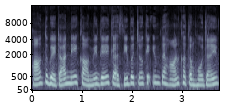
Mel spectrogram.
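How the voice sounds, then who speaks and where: A woman's voice: on the high side, close to an everyday voice. A woman reading a cheerful elderly grandmother. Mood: pleased. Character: elderly grandmother, warm and pleased.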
